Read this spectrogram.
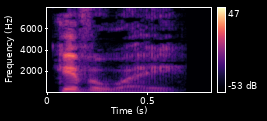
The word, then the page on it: giveaway: British English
